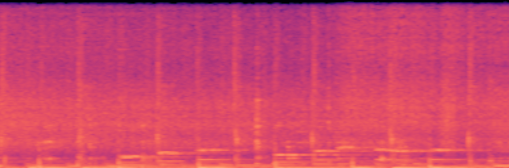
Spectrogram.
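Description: Drumstick leaves and water spinach greens with green chilli fry in a kadai, a steady close sizzle running throughout beneath louder background music.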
